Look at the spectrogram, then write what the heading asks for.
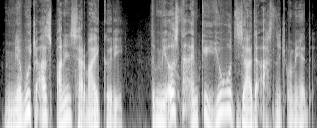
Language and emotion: Kashmiri, surprised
